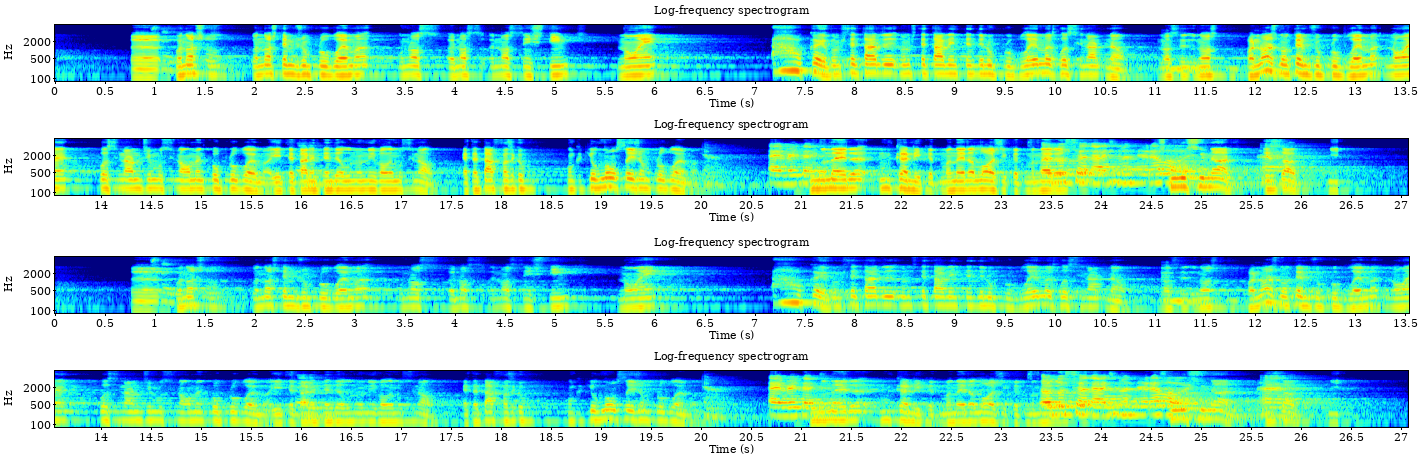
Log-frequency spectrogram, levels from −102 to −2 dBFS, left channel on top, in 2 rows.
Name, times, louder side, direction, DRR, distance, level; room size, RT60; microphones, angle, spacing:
voice 1, 0.8-1.7 2.0-3.2 3.4-5.2 5.6-6.0 7.2-10.7 11.0-13.7 14.0-17.3 17.6-18.3 18.7-20.0 21.1-23.7 24.7-25.3 25.6-26.0 26.3-26.4, left 7 dB, 50° left, 14 dB, 0.3 m, -34 dB
voice 2, 11.1-11.5 15.9-16.3 20.0-20.3 20.7-21.2 23.4-26.0, right 2 dB, 15° right, 2 dB, 1.5 m, -35 dB
28.5 x 13.0 x 3.4 m, 2.8 s
head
